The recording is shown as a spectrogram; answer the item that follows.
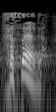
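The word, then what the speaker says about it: chesed (חסד): It's spelled chesed, but it's pronounced chesed. It's a little phlegmy word.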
